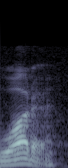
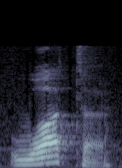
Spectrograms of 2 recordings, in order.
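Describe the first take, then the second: First: It is said in an American accent. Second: It is said in a non-American accent.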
